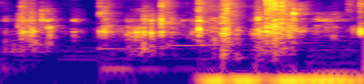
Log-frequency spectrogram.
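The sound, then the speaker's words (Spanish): An Oxinova powder sachet crinkles as it is handled, a dense run of crisp, papery crackles and rustles lasting the whole moment, with a low steady hum rising underneath midway. “Es un sobre como son uno de estos sobres de sopas mayo, digamos, Maggi.”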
